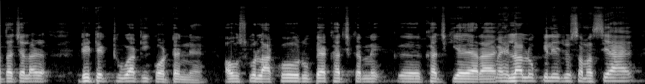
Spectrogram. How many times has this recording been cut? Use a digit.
1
